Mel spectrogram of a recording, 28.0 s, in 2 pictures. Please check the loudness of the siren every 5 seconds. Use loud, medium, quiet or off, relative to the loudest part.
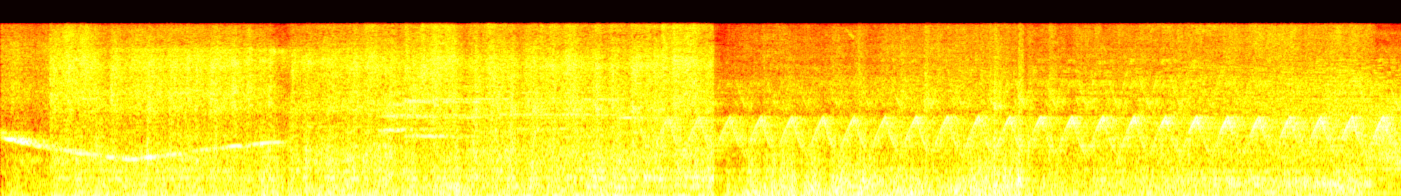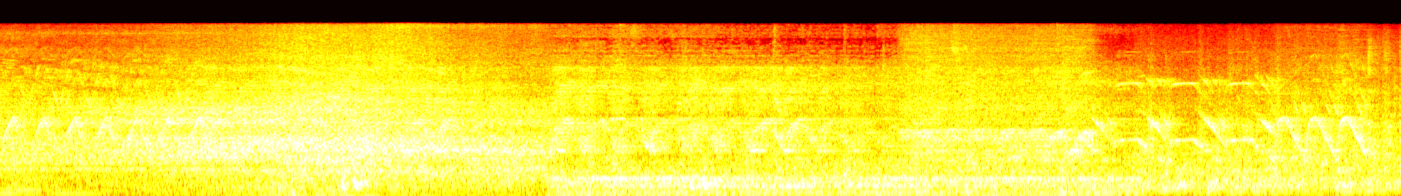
medium, medium, loud, loud, loud, loud.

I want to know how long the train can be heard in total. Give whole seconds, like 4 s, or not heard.
28 s.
